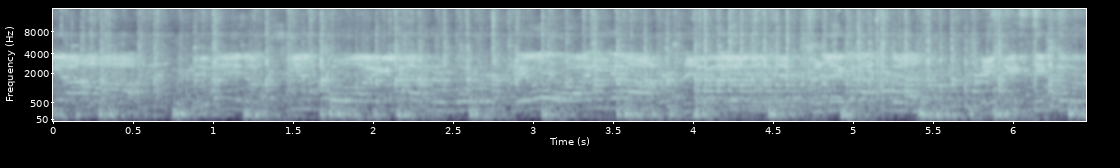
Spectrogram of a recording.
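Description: Carnival comparsa music: a drum section keeps a steady beat, with deep bass-drum strokes about twice a second, under a singing voice.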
